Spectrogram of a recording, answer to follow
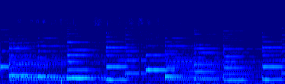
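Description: Soft instrumental background music: sustained keyboard notes that change every half second or so.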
